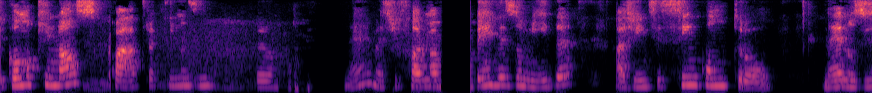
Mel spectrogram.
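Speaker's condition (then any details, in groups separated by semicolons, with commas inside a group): No condition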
